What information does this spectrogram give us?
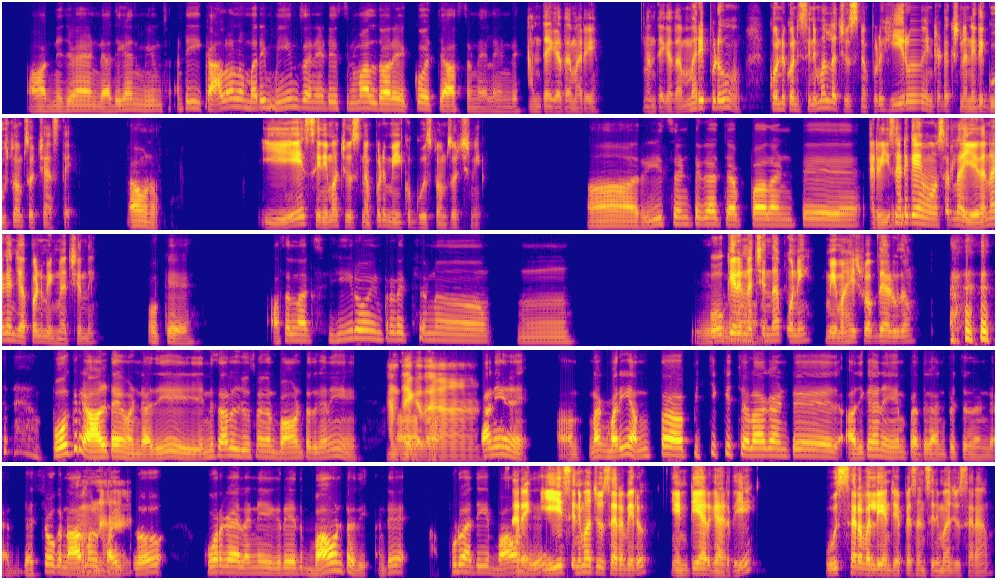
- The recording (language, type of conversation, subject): Telugu, podcast, సినిమాలు మన భావనలను ఎలా మార్చతాయి?
- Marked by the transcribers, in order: in English: "మీమ్స్"; in English: "మీమ్స్"; in English: "హీరో"; in English: "గూస్‌బంప్స్"; tapping; in English: "గూస్‌బంప్స్"; in English: "రీసెంట్‌గా"; in English: "రీసెంట్‌గా"; other background noise; in English: "హీరో"; chuckle; in English: "ఆల్"; in English: "జస్ట్"; in English: "నార్మల్ ఫైట్‌లో"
